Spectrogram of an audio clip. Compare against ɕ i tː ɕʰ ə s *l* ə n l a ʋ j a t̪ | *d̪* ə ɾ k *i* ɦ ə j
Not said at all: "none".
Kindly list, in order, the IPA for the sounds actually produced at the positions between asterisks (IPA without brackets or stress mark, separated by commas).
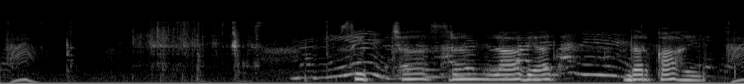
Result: ɾ, d̪, a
